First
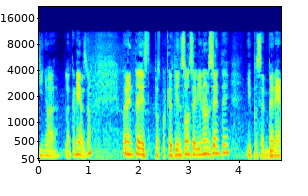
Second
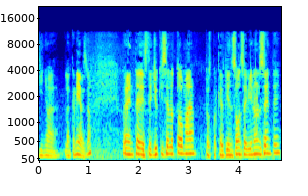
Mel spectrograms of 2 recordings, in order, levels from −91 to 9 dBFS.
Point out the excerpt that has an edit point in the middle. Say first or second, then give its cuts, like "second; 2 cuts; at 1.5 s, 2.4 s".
first; 1 cut; at 2.2 s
